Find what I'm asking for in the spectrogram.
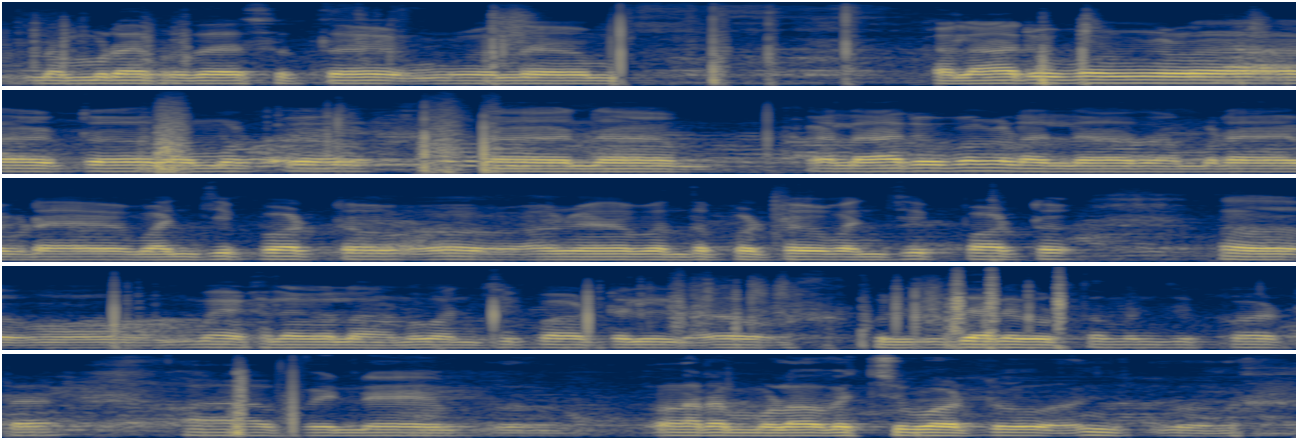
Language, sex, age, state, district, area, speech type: Malayalam, male, 45-60, Kerala, Alappuzha, rural, spontaneous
